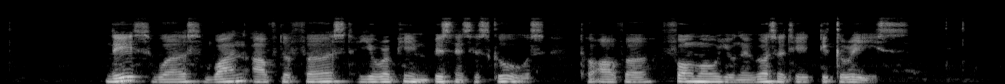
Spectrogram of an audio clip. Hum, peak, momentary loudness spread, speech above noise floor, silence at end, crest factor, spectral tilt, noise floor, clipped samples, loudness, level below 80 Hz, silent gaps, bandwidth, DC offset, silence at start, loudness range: none; -4 dBFS; 12 LU; 49 dB; 1 s; 20 dB; -5.5 dB/octave; -71 dBFS; under 0.1%; -23 LUFS; -56 dBFS; none; 9.2 kHz; under 0.1%; 1.05 s; 2 LU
